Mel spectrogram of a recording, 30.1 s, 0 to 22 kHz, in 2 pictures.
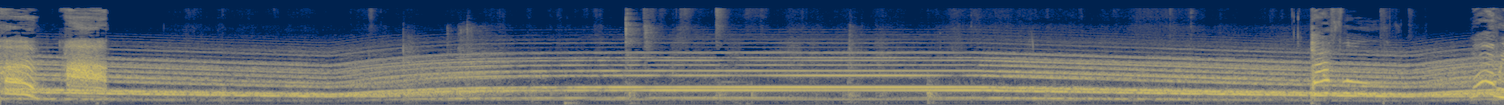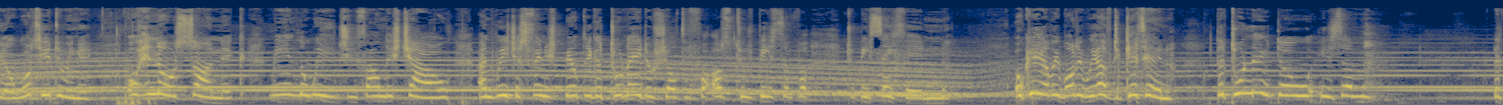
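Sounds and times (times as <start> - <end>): warning siren wailing: 0.0 - 30.0.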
